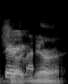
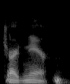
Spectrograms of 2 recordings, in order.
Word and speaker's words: giardiniera: Well, and once you enter Chicago or the Midwest, the pronunciation changes. It becomes giardiniera in Chicago. It's not giardiniera, it's giardiniera.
